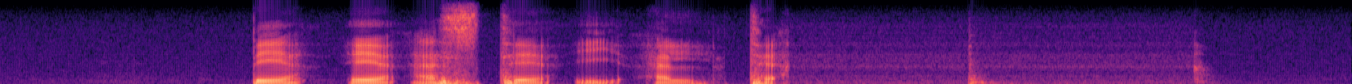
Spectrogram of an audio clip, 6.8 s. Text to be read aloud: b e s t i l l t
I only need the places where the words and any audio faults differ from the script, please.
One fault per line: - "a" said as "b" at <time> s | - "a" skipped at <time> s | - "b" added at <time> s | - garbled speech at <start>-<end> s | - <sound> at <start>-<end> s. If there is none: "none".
- "l" skipped at 3.5 s
- thud at 4.8-5.8 s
